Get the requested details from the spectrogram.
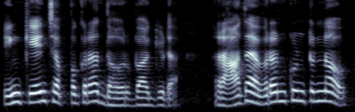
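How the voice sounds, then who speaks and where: A woman voicing an excitable middle-aged man, a protective uncle who scolds and shouts in exasperation. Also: lowish voice, moderate pace, voice pushed up, close to an everyday voice. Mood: angry.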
